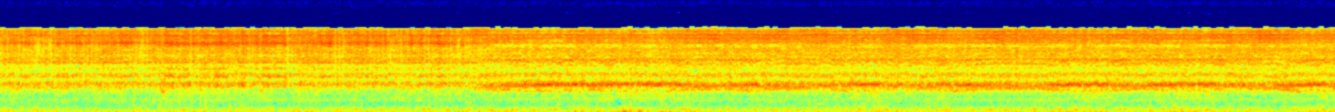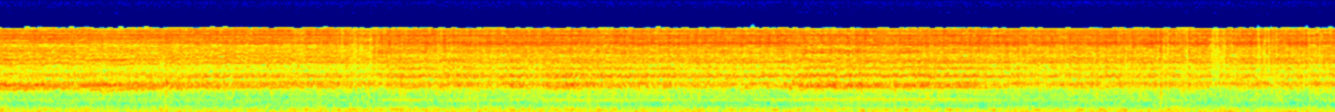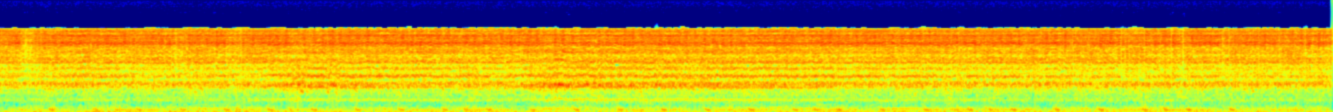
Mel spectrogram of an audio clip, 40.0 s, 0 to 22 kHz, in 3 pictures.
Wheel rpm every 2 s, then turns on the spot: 120, 120, 110, 110, 120, 110, 110, 110, 120, 110, 120, 120, 120, 120, 110, 110, 120, 120, 120, 120.
none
